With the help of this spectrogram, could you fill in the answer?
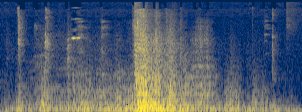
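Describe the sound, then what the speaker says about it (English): A door in an art studio swings and shuts with a soft thud partway through, amid faint rustling and movement in a quiet room. "let me shut the door"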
